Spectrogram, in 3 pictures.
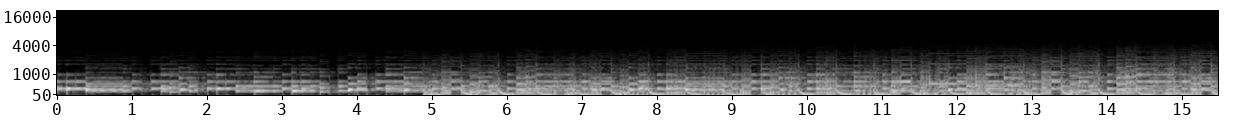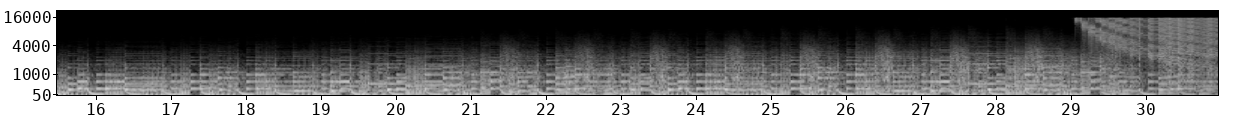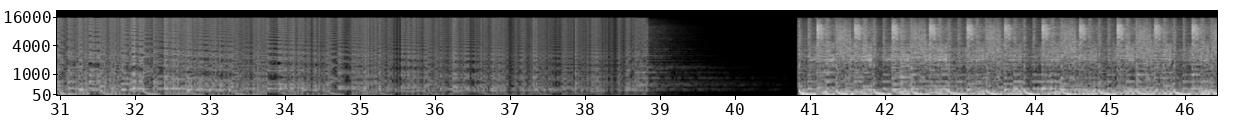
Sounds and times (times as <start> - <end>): Music: 0.0 - 46.4.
